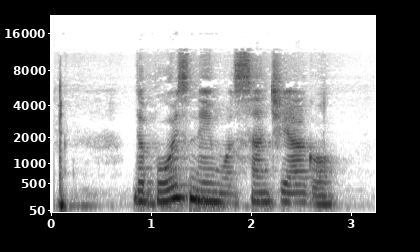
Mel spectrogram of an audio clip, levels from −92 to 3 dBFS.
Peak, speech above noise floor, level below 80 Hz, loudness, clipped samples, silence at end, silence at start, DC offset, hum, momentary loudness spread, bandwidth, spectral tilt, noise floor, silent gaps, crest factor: -2 dBFS; 28 dB; -46 dBFS; -16 LUFS; under 0.1%; 0.4 s; 0.05 s; under 0.1%; none; 12 LU; 12 kHz; -5 dB/octave; -44 dBFS; none; 16 dB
